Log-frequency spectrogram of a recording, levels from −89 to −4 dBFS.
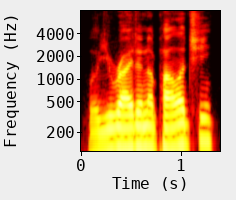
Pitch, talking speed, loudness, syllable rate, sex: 115 Hz, 215 wpm, -16 LUFS, 7.3 syllables/s, male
